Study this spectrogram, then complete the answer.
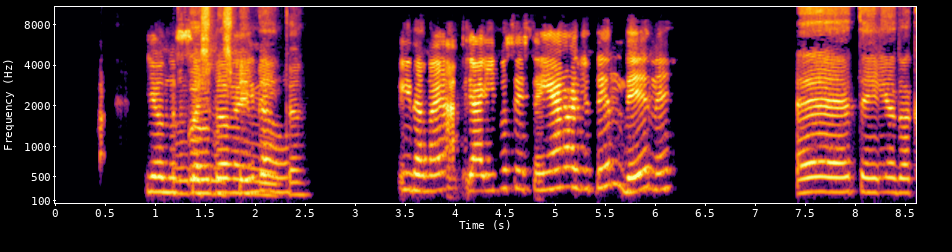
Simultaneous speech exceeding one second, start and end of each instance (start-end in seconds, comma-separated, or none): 1.2-2.4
